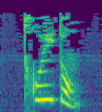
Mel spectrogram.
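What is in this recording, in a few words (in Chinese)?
"推动" Mandarin Chinese; chinese-flashcards; hsk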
